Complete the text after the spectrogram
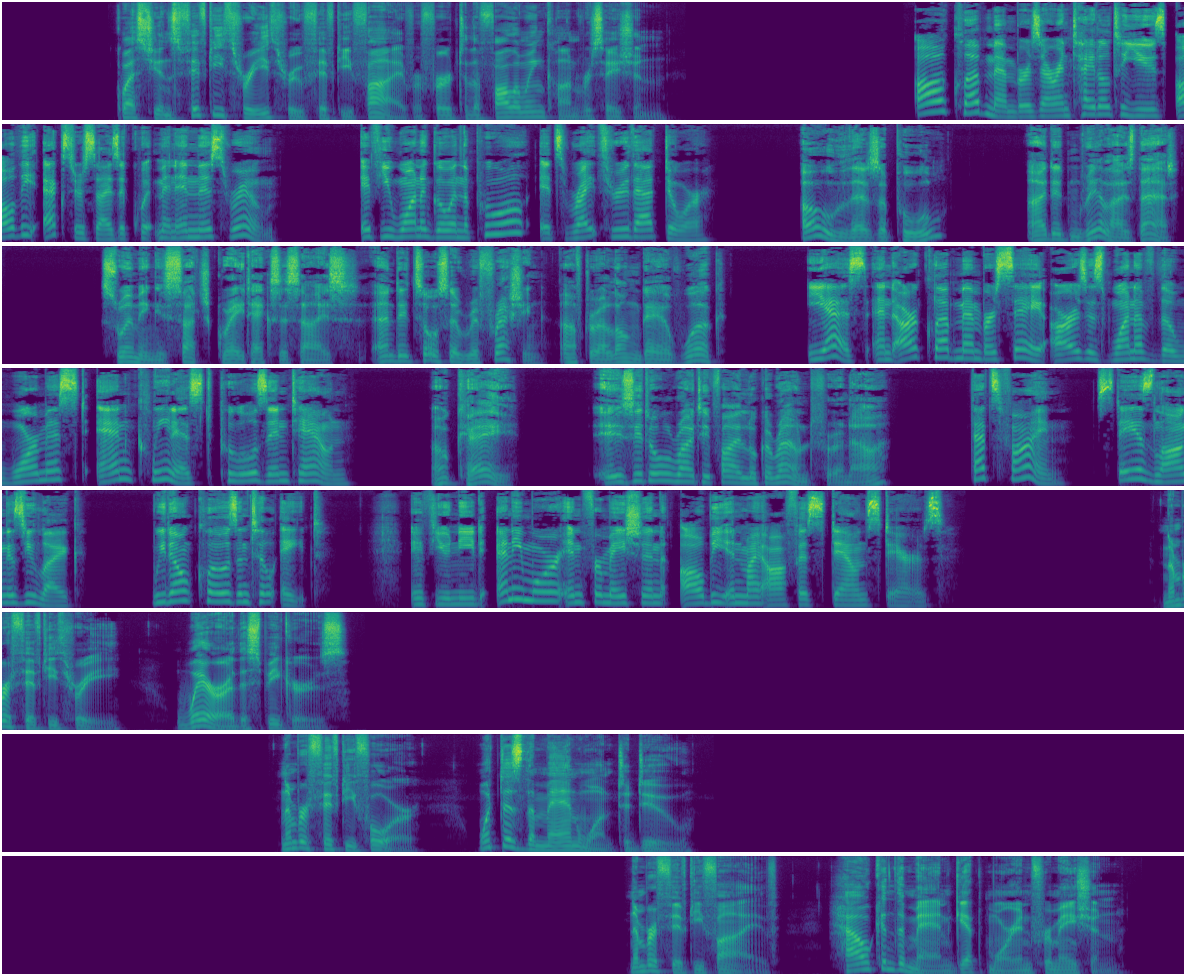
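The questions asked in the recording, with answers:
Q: Where are the speakers?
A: At a health club

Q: What does the man want to do?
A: Look around for an hour

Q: How can the man get more information?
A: Go to the office downstairs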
